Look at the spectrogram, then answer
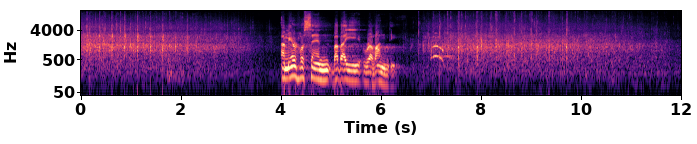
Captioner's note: applause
